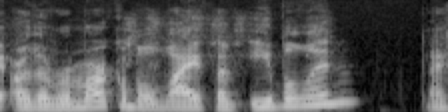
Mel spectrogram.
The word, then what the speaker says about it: Ibelin: the remarkable story or the remarkable life of eelyn I say it right this time yes you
